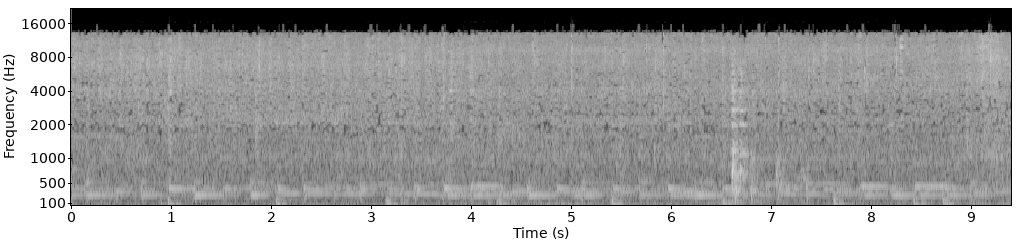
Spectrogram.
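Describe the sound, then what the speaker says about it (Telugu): Mutton added to a pan of fried ginger-garlic paste for gongura mutton curry sizzles steadily and close, with a constant crackling hiss and repeated scraping, clinking stirs. "మటన్ వేసుకుందాం."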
